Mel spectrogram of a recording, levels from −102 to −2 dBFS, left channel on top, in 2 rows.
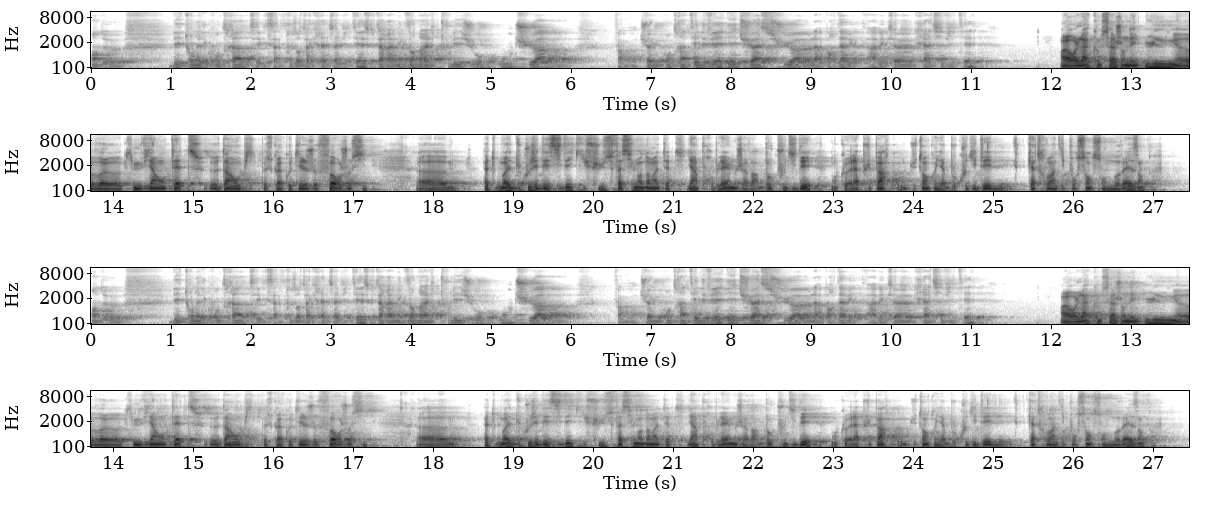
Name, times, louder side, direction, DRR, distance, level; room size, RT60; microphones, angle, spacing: voice 1, 0.0-6.3 6.6-11.1 17.6-18.1, equal, 15° right, 4 dB, 6.3 m, -44 dB
voice 2, 12.1-17.2 17.4-18.3 18.6-25.2 25.4-26.9, left 2 dB, 80° left, 10 dB, 1.9 m, -28 dB
29.0 x 27.0 x 7.3 m, 0.81 s
head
